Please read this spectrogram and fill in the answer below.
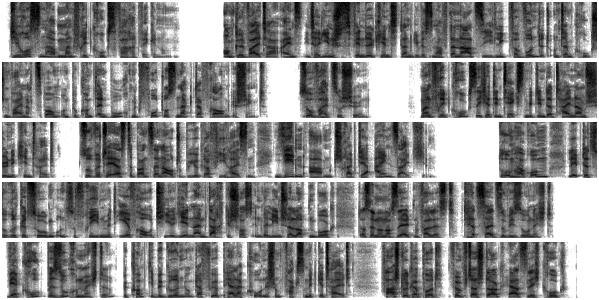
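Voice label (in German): Erzählung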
